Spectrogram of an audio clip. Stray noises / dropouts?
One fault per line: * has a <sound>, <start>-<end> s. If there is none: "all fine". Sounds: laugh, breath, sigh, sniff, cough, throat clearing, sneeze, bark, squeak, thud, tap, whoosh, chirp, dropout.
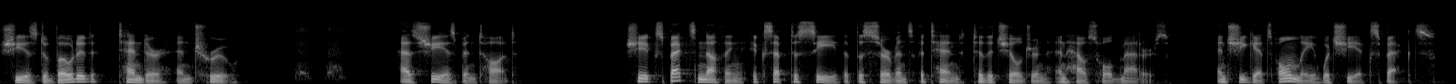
* has a sniff, 2.9-3.5 s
